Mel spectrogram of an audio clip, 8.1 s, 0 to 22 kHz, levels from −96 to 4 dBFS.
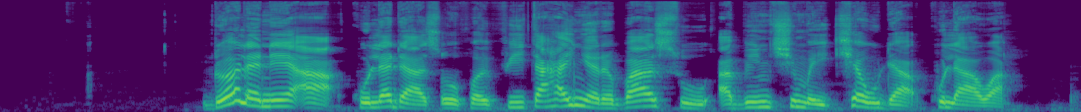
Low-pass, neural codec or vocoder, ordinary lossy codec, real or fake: none; none; none; real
